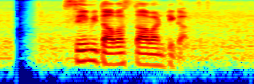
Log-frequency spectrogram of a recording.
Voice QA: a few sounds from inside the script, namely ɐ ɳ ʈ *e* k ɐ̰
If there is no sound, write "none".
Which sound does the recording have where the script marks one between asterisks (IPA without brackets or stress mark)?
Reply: i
